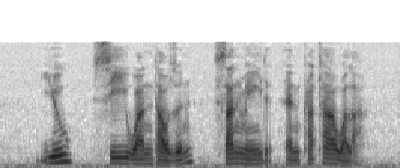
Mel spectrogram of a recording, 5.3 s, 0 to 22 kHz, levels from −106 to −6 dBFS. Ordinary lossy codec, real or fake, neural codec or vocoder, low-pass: none; fake; codec, 16 kHz, 16 kbps, FunCodec, trained on LibriTTS, 50 frames a second; none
